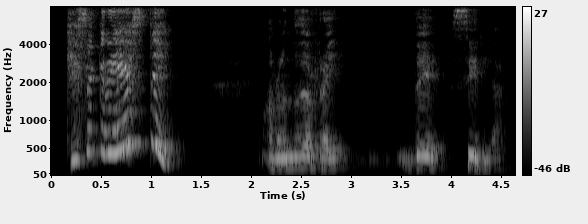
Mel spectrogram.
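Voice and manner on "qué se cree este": high, slow shrieking yell. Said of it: "y chilla y grita y dice".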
